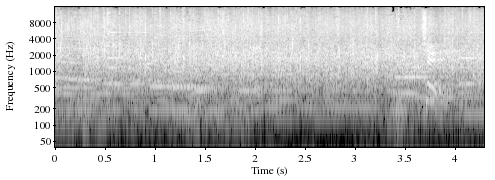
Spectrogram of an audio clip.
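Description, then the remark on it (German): Steady, dense applause from a group fills the whole stretch at an even, fairly loud level, with voices talking and calling out underneath the clapping. “Das habt ihr wunderbar gemacht. Super. Applaus!”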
